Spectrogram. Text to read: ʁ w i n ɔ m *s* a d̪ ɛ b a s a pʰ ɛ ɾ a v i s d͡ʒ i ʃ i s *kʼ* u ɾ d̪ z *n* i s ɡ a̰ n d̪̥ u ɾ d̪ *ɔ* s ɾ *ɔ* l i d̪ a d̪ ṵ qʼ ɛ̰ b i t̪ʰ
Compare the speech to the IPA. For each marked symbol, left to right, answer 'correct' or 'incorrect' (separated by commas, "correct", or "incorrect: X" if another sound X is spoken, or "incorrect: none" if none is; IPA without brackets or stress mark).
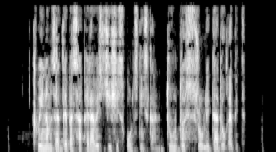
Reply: incorrect: z, incorrect: qʼ, correct, correct, incorrect: u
